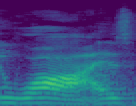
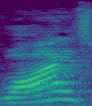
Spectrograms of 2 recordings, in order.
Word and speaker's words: Weise: Actually, they have the same last name as me, Wise, but it is spelled differently. They spell it W-E-I-S-E because it's the German spelling.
